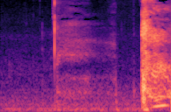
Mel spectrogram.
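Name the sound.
coughing and throat clearing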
